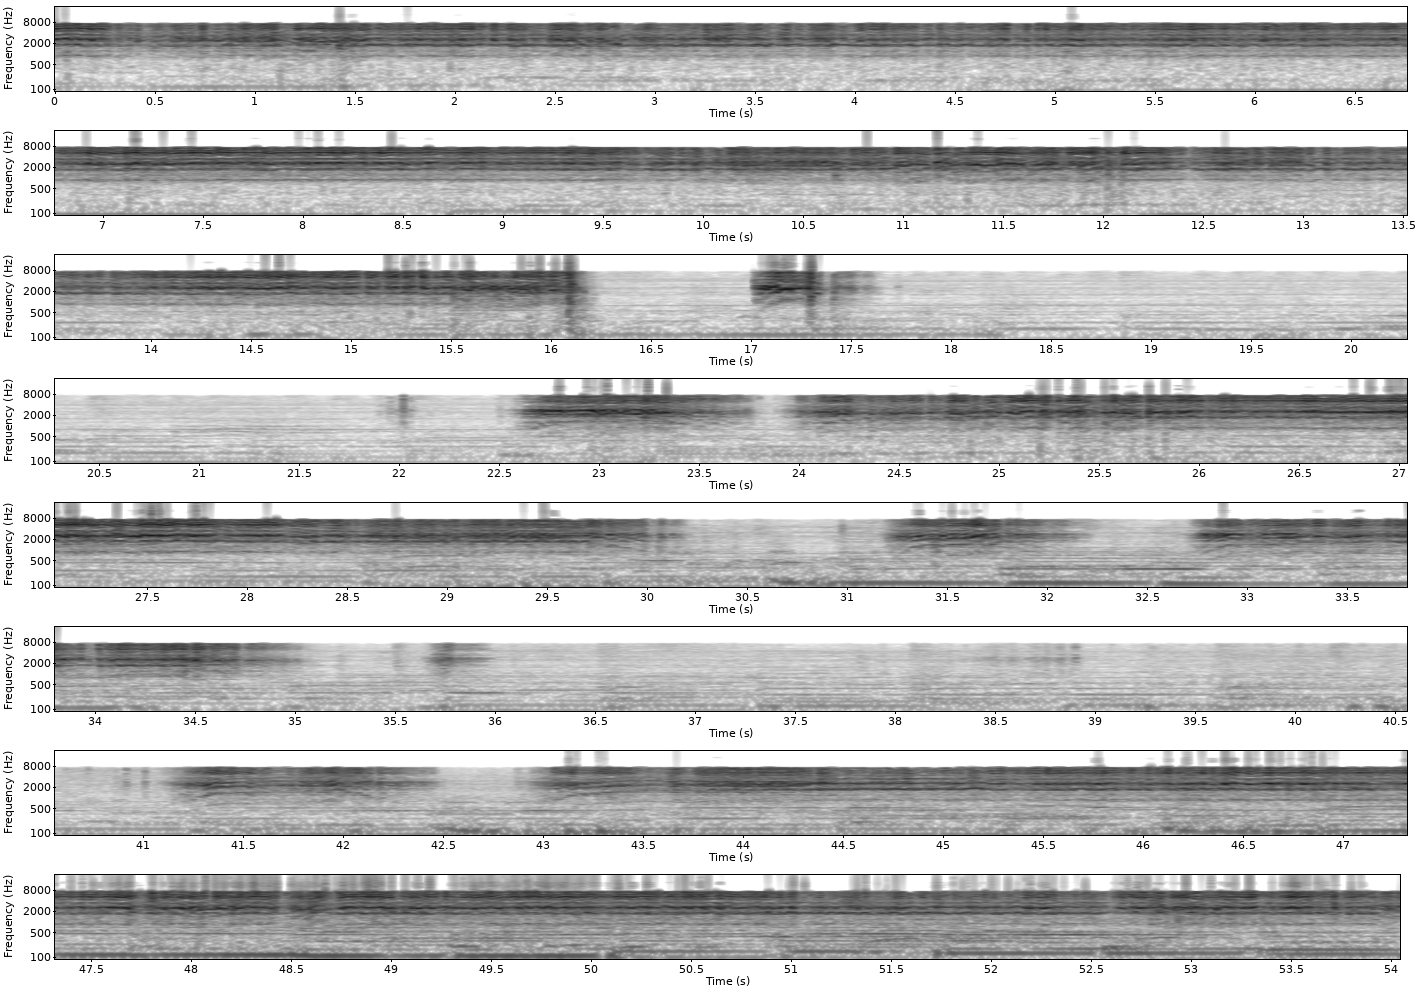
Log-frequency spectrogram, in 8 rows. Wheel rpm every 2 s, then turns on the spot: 220, 220, 230, 230, 230, 220, 230, 180, 40, 0, 0, 90, 210, 220, 150, 40, 150, 20, 0, 0, 60, 120, 230, 230, 220, 230, 210.
40-42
